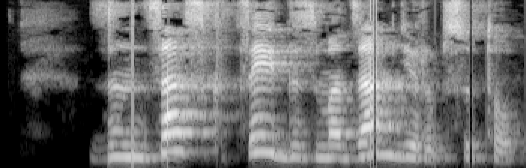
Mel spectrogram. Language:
Abkhazian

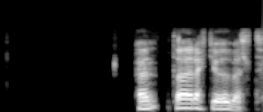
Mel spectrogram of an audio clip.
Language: Icelandic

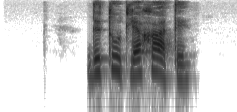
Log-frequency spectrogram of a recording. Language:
Belarusian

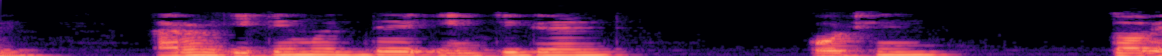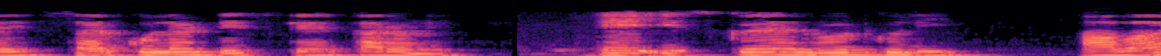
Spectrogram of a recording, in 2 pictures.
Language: Bangla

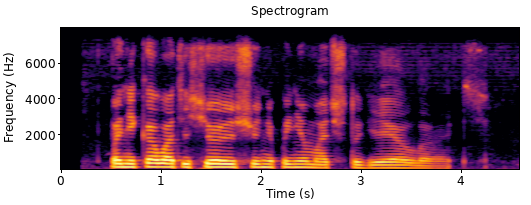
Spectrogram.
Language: Russian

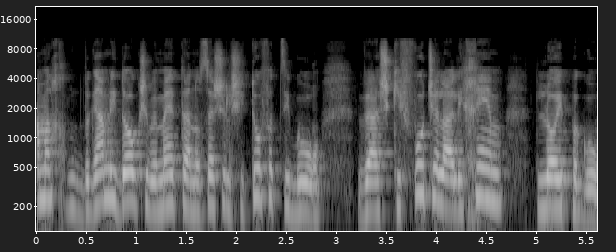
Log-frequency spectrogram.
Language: Hebrew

